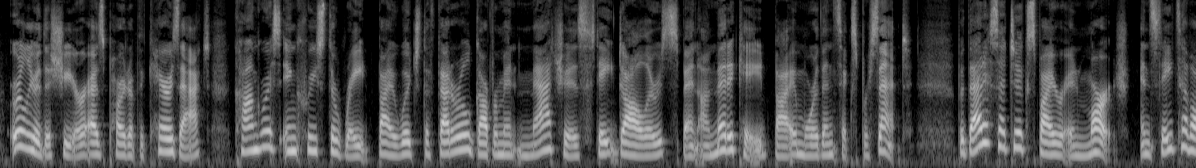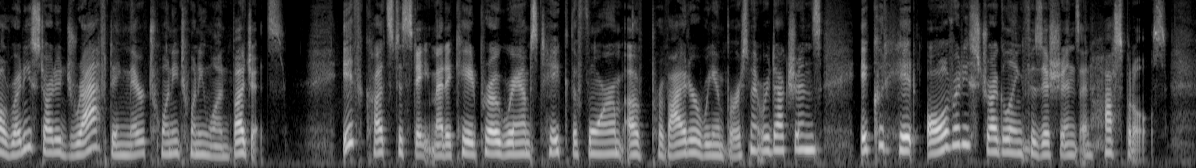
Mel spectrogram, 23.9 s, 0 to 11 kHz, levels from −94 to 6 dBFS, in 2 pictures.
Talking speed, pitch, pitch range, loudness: 165 wpm, 200 Hz, 180-235 Hz, -25 LUFS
